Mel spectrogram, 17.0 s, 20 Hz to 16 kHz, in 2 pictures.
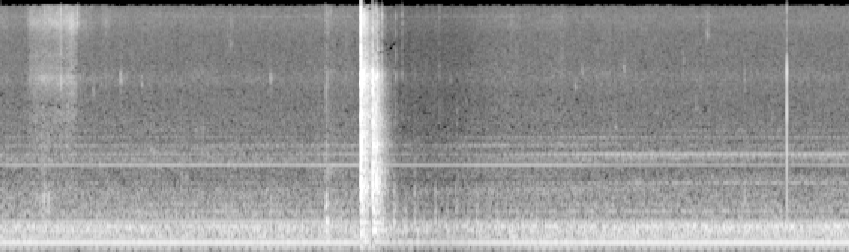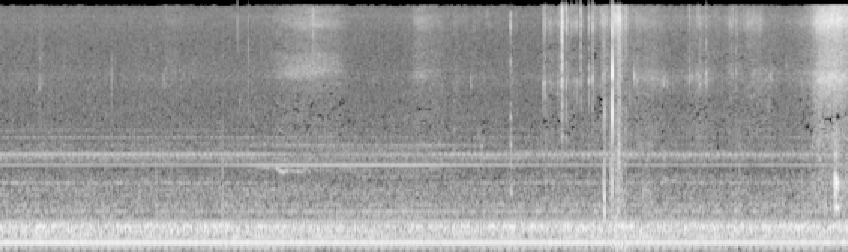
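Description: Steady low hum of a 29-gallon Biocube aquarium's running pump. A sharp knock about three and a half seconds in, and two fainter clicks near the end.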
